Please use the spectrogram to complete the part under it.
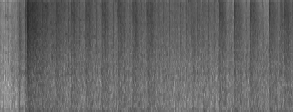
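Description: Vehicle-mounted weapons firing in the Crossout combat game, a sustained stream of loud overlapping gunfire kicking in sharply after a brief lull and rattling on without pause.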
